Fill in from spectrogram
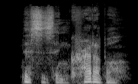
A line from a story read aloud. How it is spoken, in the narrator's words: whispers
